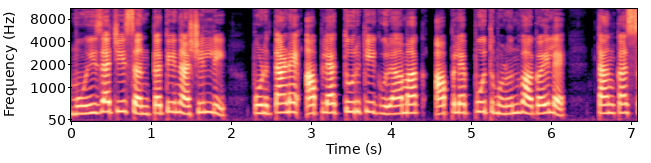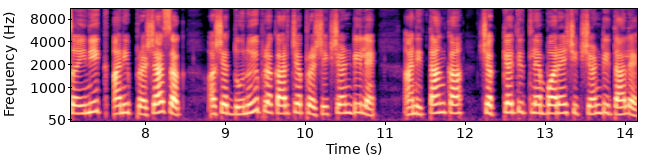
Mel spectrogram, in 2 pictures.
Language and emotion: Goan Konkani, neutral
